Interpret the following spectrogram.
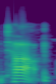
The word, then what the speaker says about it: taupe: Taupe AU is like beige. auction. No, think like auction, so it's actually top.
